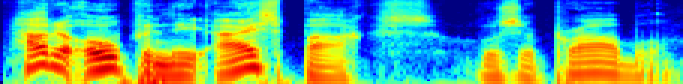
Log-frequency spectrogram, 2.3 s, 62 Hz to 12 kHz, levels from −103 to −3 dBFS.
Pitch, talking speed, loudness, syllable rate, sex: 120 Hz, 235 wpm, -18 LUFS, 5.8 syllables/s, male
